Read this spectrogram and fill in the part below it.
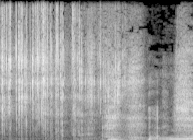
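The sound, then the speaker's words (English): A Cupid's arrow sound effect: a scratchy, rustling whoosh, then two short voiced twangs that rise in pitch and end on a sustained tone. The whole effect lasts about a second and a half. “Now, this is what Cupid's arrow sounds like.”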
